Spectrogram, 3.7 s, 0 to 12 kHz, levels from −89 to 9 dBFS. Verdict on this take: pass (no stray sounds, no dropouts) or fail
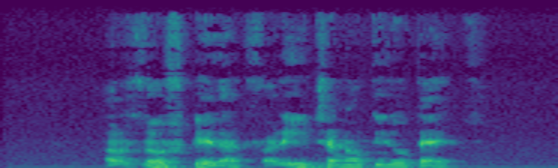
pass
